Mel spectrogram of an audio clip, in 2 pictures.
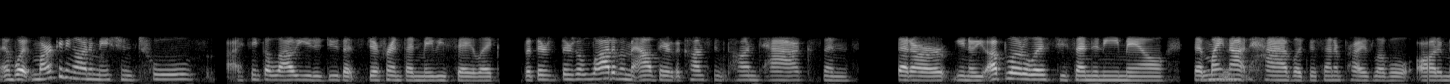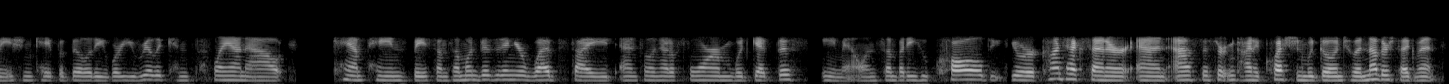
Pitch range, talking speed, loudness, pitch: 190-215 Hz, 190 wpm, -25 LUFS, 200 Hz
